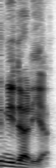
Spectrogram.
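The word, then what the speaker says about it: Cnidaria: উচ্চ থাকে গোপন থাকে উচ্চারণ হয় না সি উচ্চারণ হচ্ছে নিডারিয়া এই নিডারিয়া শব্দটা এসেছে তোমার ল্যাটিন মানে গ্রিক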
